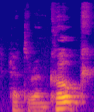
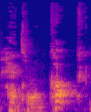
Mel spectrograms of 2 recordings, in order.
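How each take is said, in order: First: The name is pronounced the English way. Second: The name is pronounced the German way. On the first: "Perhaps if you're English" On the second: "If you are German"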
